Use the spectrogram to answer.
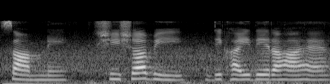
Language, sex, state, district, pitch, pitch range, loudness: Hindi, female, Punjab, Pathankot, 225 Hz, 210-230 Hz, -17 LUFS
